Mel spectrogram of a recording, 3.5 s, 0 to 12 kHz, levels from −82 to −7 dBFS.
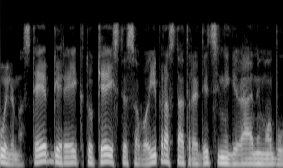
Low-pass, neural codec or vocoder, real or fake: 7.2 kHz; codec, 16 kHz, 4 kbps, FunCodec, trained on LibriTTS, 50 frames a second; fake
